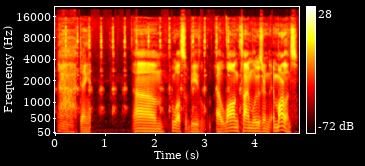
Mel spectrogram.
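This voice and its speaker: A man co-hosting sports radio, bantering informally and thinking out loud. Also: deep voice, measured pace, clear, resonant tone. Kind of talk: casual sports talk banter. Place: radio studio.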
